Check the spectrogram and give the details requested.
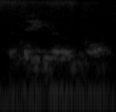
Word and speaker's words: Allegro: Allegro, is that Yeah.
